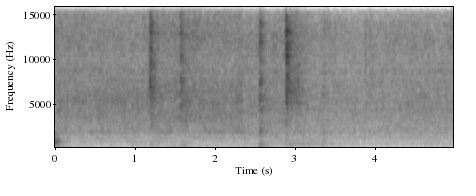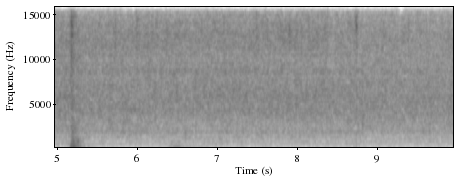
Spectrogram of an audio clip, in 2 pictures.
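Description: Tomatoes frying in oil in a wok: a steady sizzle, with a few sharp clicks in the first three seconds and a louder knock about five seconds in.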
